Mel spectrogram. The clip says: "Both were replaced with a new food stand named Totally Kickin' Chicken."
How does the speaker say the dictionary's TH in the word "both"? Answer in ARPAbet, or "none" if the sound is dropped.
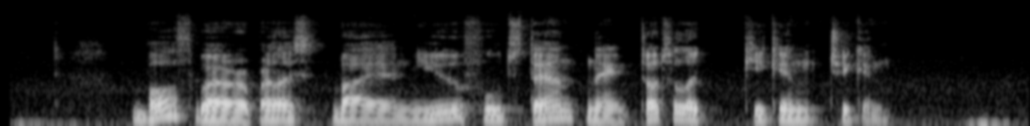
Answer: TH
